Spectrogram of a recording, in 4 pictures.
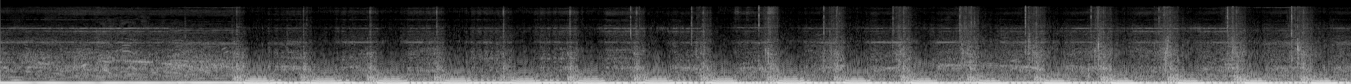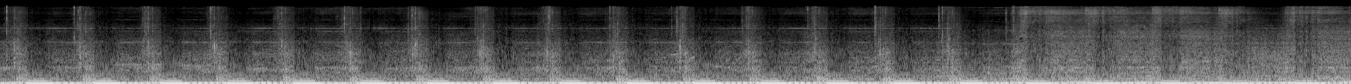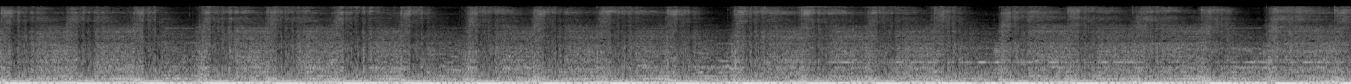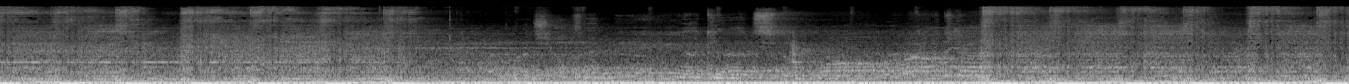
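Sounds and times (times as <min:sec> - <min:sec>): loud electronic music: 0:00.0 - 0:54.0.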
